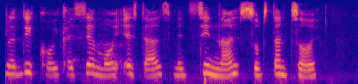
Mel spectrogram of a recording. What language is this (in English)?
Esperanto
